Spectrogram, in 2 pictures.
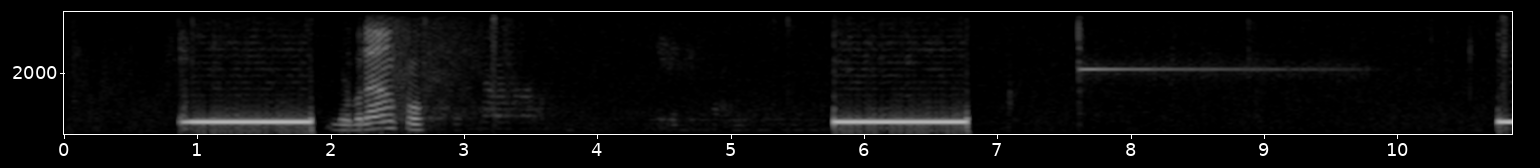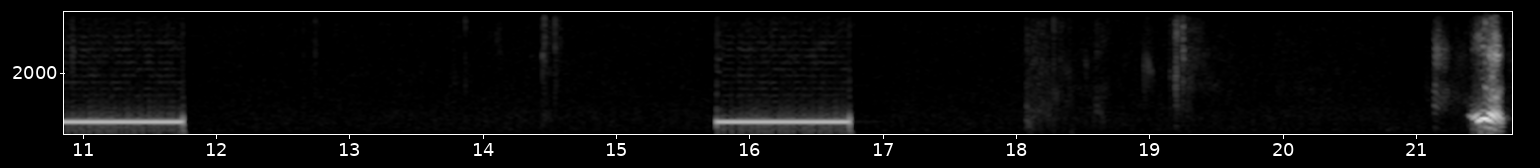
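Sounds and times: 
ringback tone of an outgoing telephone call: 0:00.9 - 0:01.9, 0:05.8 - 0:06.8, 0:10.8 - 0:11.8, 0:15.8 - 0:16.8
speech: 0:02.2 - 0:02.9.

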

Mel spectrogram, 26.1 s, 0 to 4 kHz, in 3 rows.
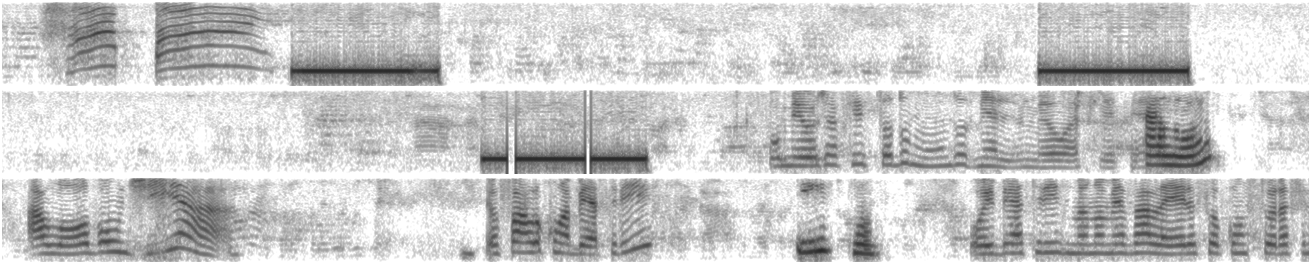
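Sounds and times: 
ringback tone beeps of an outgoing telephone call: 0:02.0 - 0:02.9, 0:06.9 - 0:07.9, 0:11.9 - 0:13.0
speech: 0:14.0 - 0:16.9, 0:17.6 - 0:19.1, 0:20.5 - 0:21.9, 0:22.7 - 0:26.1.

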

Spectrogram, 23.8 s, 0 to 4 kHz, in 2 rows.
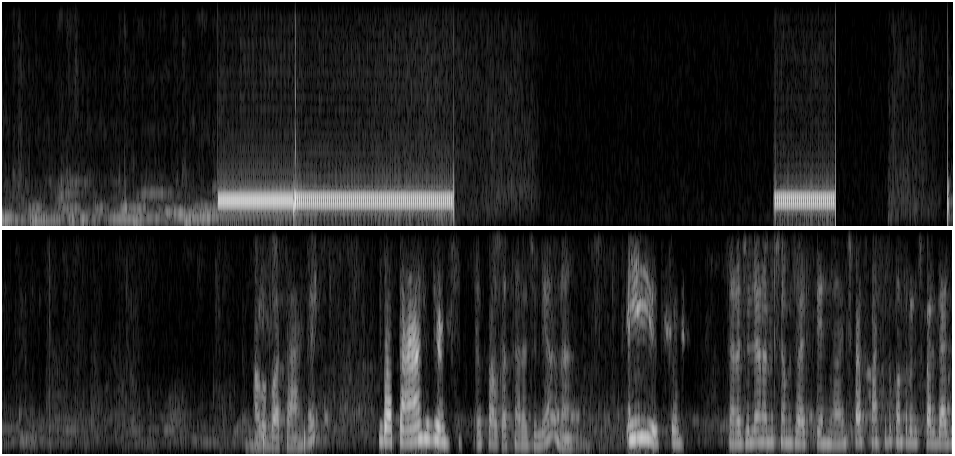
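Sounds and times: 
telephone line tone while a bank call is transferred on hold: 0:02.7 - 0:05.7, 0:09.7 - 0:10.4
speech: 0:15.2 - 0:16.0, 0:16.6 - 0:23.7.

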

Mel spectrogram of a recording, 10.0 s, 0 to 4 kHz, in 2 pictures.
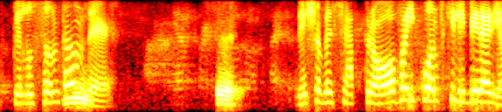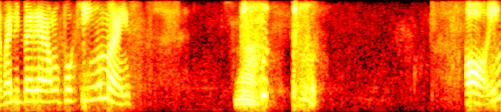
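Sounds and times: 
speech: 0:00.1 - 0:01.2, 0:02.1 - 0:06.6, 0:07.4 - 0:08.3, 0:09.7 - 0:10.0
person with the flu coughing harshly: 0:07.4 - 0:08.4.

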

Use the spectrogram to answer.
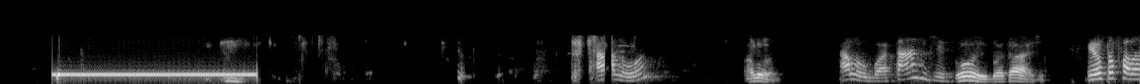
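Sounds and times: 
buzzy telephone line tone while a call is transferred: 0:00.5 - 0:02.6
speech: 0:06.0 - 0:06.6, 0:07.4 - 0:11.3.

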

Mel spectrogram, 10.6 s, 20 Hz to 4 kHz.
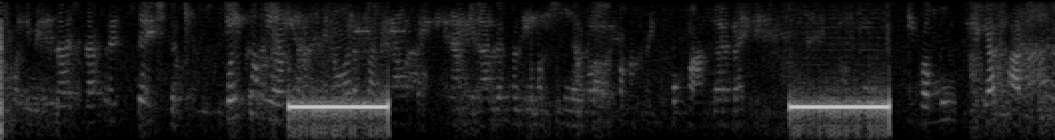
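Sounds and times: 
people talking: 0:00.0 - 0:10.5
ringback tone of an outgoing phone call: 0:02.9 - 0:03.9, 0:07.9 - 0:08.9.

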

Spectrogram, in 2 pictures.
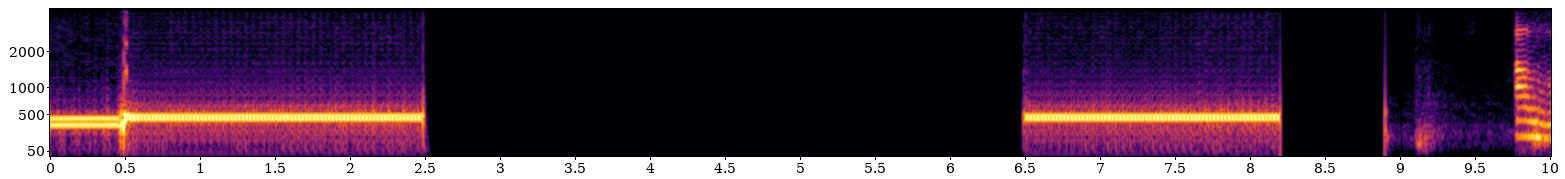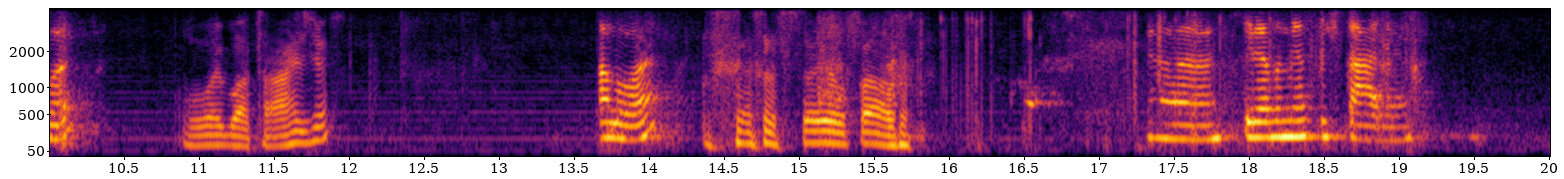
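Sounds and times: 
telephone line tones during a call transfer: 0:00.0 - 0:02.5, 0:06.5 - 0:08.2
speech: 0:09.8 - 0:10.3, 0:10.9 - 0:12.1, 0:13.6 - 0:15.9, 0:17.3 - 0:19.2
laughter: 0:14.4 - 0:15.9.

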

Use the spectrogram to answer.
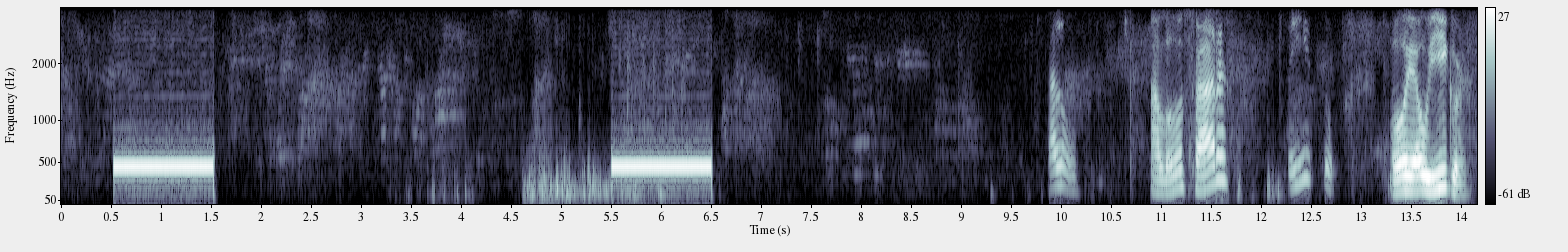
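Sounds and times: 
faint murmuring: 0:00.0 - 0:13.4
telephone ringback tone as a call is placed: 0:00.5 - 0:01.6, 0:05.5 - 0:06.5
speech: 0:09.9 - 0:10.3, 0:10.9 - 0:14.1.

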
